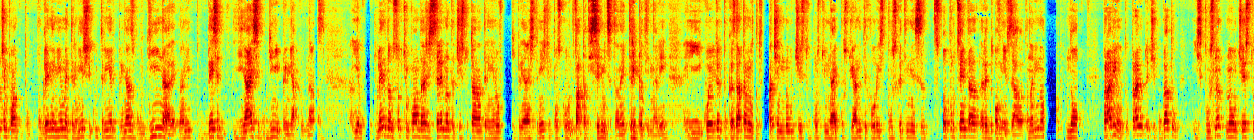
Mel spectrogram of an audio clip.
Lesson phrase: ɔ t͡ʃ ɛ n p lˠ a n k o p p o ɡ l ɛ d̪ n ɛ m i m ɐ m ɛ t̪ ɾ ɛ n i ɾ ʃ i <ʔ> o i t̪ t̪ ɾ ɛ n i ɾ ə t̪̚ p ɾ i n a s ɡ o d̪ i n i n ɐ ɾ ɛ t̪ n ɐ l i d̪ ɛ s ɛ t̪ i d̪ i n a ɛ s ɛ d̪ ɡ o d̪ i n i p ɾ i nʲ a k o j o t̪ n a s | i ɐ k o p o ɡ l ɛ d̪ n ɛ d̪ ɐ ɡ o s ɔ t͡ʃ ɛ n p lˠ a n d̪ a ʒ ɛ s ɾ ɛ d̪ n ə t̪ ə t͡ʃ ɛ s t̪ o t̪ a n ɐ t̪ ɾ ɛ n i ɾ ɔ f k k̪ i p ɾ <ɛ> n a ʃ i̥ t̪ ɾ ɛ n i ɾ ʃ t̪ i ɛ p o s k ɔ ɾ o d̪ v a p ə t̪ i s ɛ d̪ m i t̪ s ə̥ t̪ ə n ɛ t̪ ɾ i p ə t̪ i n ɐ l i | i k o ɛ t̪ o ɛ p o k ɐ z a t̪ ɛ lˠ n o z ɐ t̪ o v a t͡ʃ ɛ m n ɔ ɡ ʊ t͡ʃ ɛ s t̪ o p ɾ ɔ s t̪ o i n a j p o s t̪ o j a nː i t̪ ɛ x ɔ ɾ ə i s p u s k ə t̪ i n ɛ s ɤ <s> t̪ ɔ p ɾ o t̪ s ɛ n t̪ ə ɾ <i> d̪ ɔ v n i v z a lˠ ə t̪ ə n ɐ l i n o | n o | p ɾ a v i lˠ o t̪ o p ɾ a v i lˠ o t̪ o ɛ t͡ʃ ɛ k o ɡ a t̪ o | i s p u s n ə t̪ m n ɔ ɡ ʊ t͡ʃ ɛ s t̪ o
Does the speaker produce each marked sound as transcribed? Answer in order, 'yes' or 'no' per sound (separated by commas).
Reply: no, no, yes, no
